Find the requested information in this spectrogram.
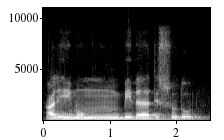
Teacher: میم ساکن کے بعد حروف ہجا میں سے با آ جائے تو وہاں اخفاء شفوی مال غنہ ہوگا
